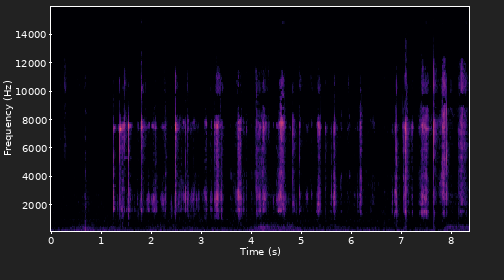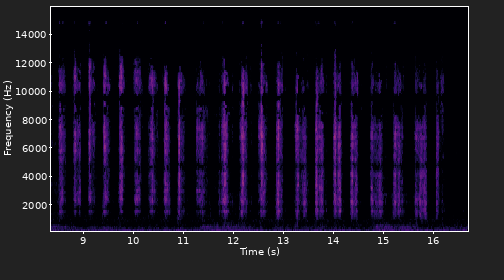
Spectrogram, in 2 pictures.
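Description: Pistol compensator being screwed by hand onto a threaded 9 mm barrel. It gives small metallic clicks, a quick run at first, then a steady two to three clicks a second as it turns on the threads.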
